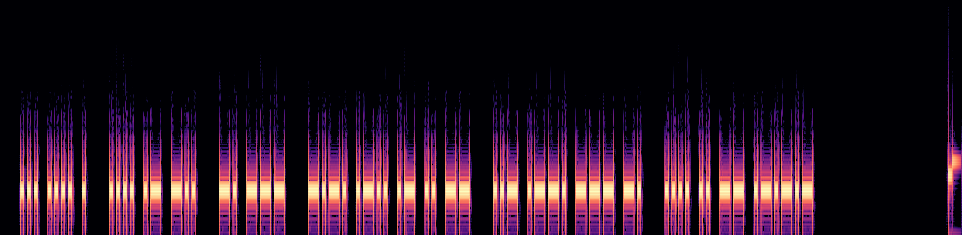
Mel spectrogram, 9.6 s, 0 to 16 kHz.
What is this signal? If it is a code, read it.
Morse code, heard as a keyed tone, about 34 wpm, 700 Hz. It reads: SHE HAD NO CLAIM UPON HIM.
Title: Sentences from Top 1500 Words 35wpm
